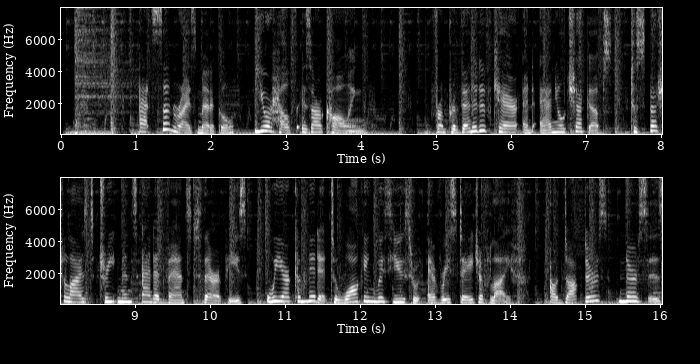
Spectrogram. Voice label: US English Healthcare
